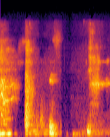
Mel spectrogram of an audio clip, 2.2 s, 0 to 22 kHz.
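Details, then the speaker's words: 12-year-old large female Labrador snoring with rough, snorting breath noises repeating every half second or so; snoring. "okay thank you so much for your answer sure cool can you hear my dog snoring"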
